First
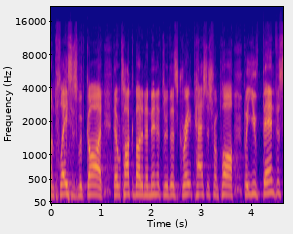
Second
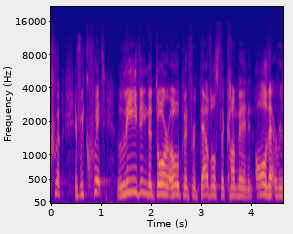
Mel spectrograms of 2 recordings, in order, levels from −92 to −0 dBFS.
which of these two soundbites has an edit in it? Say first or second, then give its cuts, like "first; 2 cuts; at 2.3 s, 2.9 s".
first; 1 cut; at 1.4 s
